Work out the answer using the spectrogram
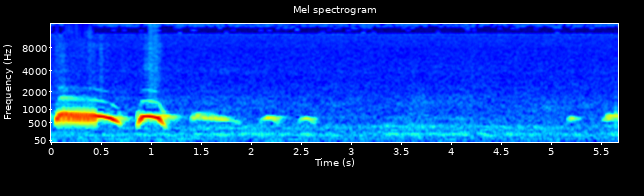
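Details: Spotted dove used as a decoy bird for attracting wild doves: a loud long burred coo and a short hooked note open the clip, followed by soft fading coos and near silence.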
